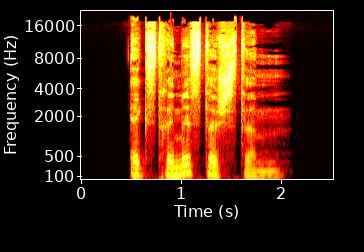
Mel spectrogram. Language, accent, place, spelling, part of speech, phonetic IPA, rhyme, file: German, Germany, Berlin, extremistischstem, adjective, [ɛkstʁeˈmɪstɪʃstəm], -ɪstɪʃstəm, De-extremistischstem.ogg
- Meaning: strong dative masculine/neuter singular superlative degree of extremistisch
